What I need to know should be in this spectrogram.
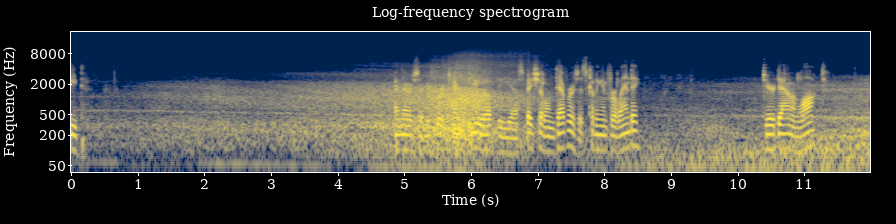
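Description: A large aircraft roars overhead, growing steadily louder as it approaches.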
